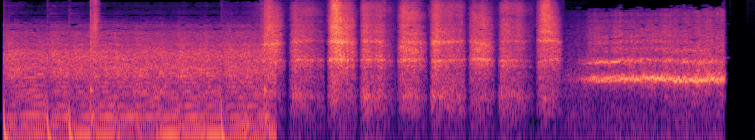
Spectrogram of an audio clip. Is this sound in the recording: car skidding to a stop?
yes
